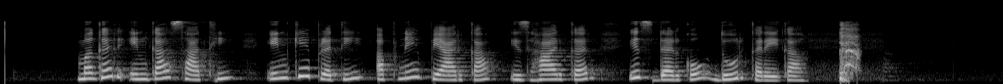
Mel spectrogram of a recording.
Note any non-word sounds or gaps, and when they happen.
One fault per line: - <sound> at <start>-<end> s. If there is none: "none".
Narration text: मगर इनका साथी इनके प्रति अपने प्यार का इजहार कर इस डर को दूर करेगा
- cough at 8.4-8.6 s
